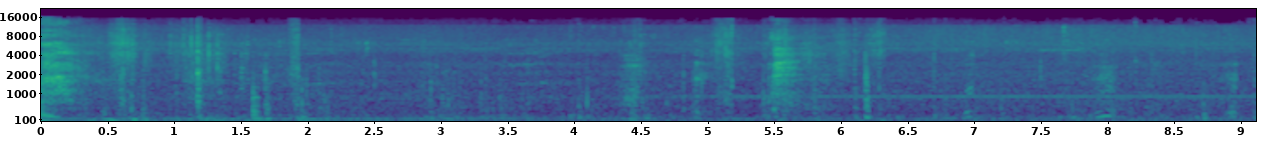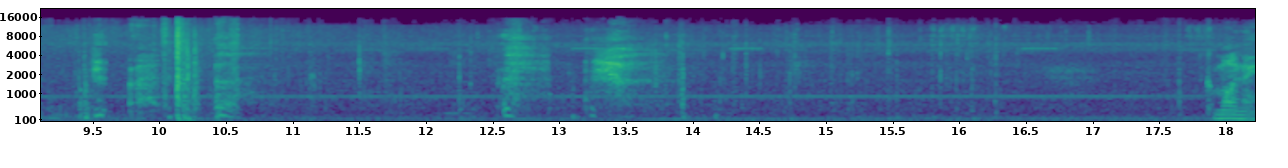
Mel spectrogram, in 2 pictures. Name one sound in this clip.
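Footsteps tap and scrape across roof tiles.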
